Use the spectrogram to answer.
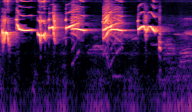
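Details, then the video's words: Loud, rich song from a wild Oriental magpie-robin: sustained high whistles mixed with buzzy, warbled notes in four quick phrases. "THIS COPSYCHUS SAUCARIS BIRD MOST LUXURIOUS SOUNDS LIKE IN THE WILD!"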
